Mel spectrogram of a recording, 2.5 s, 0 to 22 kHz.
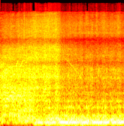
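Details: Stock-car project chassis with a V8 that had not run in over 4 years, first fire-up before the body swap: catches and settles into a deep, even rumble with quick throttle blips, no misses or knocks; runs fine.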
